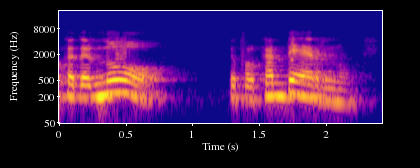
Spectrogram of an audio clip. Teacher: o der é a sílaba tônica dessa palavra. Ela só não é acentuada porque ela não está de acordo com a regra, que nós vamos ver depois, certo?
